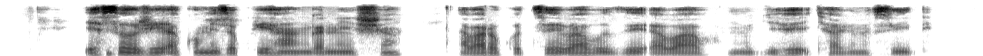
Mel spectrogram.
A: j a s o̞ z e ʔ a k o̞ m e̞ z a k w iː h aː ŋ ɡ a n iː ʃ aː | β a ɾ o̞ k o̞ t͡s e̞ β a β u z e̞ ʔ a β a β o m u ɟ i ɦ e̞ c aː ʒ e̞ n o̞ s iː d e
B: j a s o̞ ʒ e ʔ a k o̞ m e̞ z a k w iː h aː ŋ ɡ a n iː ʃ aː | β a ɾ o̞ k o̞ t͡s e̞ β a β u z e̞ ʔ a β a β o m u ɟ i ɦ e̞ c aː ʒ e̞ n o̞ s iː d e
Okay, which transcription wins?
B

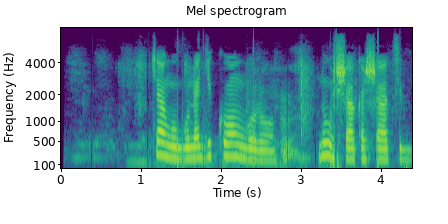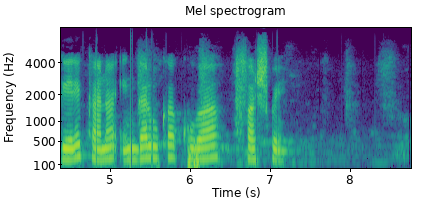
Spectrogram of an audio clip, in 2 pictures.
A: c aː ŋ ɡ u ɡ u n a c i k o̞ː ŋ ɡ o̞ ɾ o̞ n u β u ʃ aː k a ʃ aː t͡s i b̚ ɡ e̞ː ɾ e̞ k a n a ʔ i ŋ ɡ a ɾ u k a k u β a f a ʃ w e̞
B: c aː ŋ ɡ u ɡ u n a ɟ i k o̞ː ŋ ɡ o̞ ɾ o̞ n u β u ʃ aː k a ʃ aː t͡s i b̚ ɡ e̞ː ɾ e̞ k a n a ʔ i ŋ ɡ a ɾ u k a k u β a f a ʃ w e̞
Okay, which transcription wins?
B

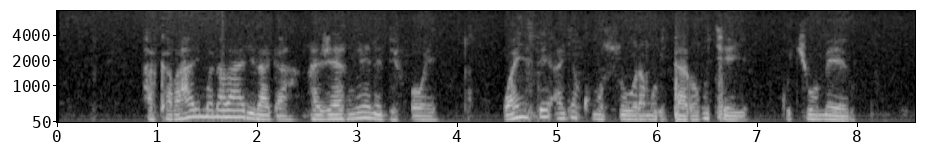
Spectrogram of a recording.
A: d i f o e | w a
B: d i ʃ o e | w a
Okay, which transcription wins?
A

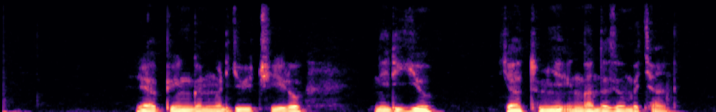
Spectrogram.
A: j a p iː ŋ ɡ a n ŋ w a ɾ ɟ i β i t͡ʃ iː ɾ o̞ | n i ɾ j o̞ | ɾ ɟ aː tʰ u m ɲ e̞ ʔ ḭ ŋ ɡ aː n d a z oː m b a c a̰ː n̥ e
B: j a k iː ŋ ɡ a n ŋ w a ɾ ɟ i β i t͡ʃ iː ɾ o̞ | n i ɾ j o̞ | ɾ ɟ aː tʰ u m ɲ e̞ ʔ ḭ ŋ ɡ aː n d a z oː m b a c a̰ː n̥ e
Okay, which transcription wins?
A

